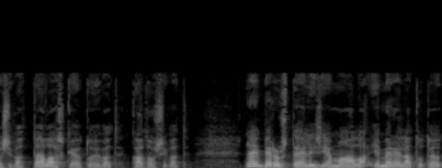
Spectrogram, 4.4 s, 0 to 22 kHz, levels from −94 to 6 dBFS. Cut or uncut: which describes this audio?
cut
